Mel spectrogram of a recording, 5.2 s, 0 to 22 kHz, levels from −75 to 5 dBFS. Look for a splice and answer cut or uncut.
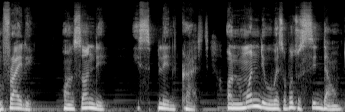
uncut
